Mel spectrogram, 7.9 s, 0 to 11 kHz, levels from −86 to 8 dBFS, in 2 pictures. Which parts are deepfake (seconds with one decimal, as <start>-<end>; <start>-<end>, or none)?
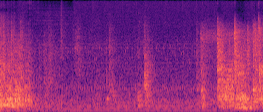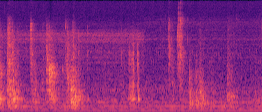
0.4-1.1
